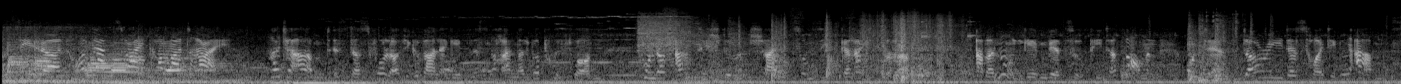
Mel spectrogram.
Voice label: Radiosprecherin Radio Nachrichtensprecherin; Stimmproben; Winning Time

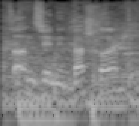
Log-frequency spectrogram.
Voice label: Junger Angestellter, Stimmproben

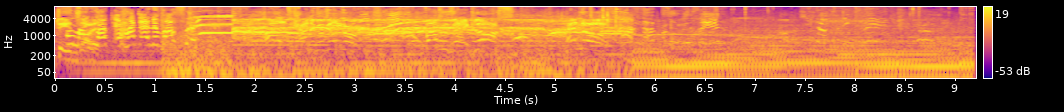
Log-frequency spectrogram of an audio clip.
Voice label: Frau Polizist, Stimmproben

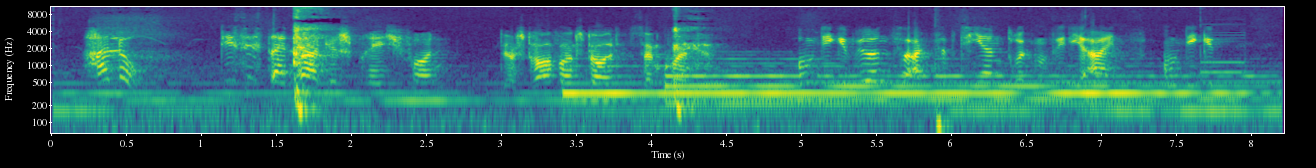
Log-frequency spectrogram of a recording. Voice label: Telefonstimmen; Truth Be Told

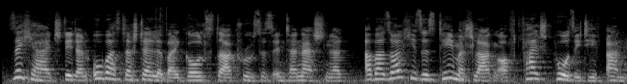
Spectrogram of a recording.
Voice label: Pressesprecherin; AlaskaDaily

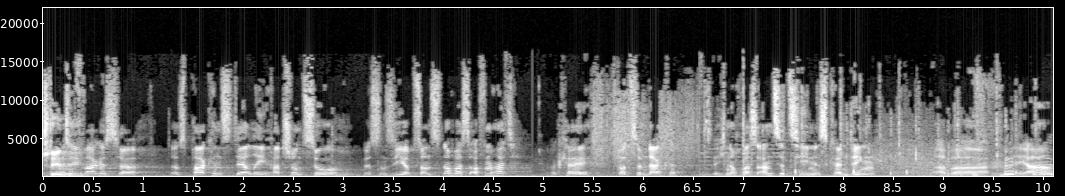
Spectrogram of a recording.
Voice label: Junger Mann; Gaslit

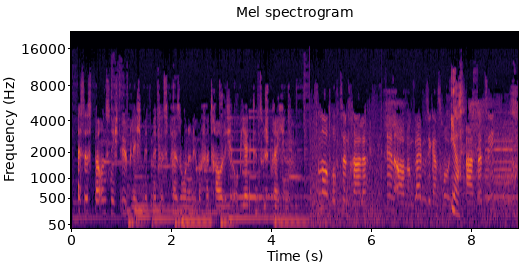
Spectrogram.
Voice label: Telefonstimme Notrufzentrale; Jessica Jones

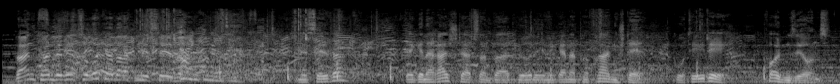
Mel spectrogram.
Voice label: Reporter FBI Agent; Goliath

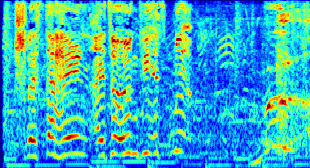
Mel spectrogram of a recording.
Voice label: Junge; Keine Gnade Fuer Dad

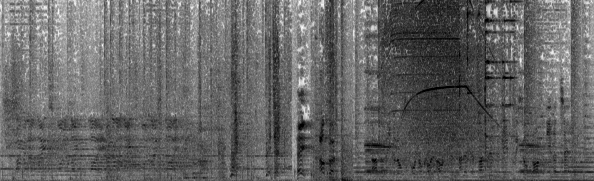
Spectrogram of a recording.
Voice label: Durchsage Insasse Waerter Hey Waerter Aufhoeren Durchsage; Stimmproben; Arrow

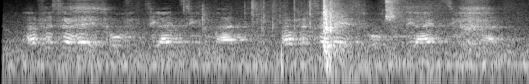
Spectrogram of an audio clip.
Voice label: Durchsage M; The Wire

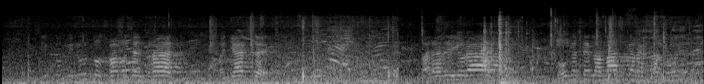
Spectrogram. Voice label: Spanische Durchsage; Stimmproben

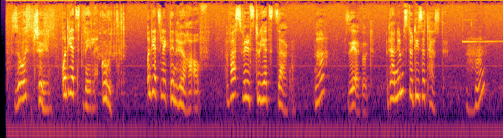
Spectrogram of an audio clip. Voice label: Mitarbeiterin

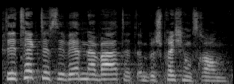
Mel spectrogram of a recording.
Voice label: Polizistin; Lucifer

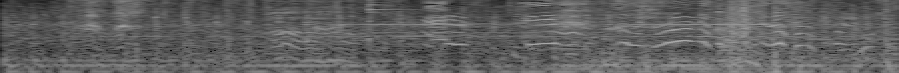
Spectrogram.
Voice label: Verletzte Frau; New Amsterdam

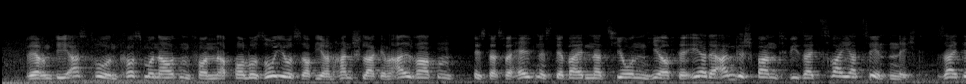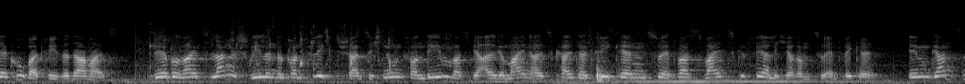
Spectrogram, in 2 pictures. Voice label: Nachrichtensprecher Archiv; Stimmproben; For All Mankind

